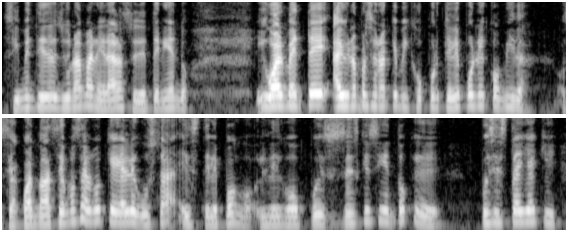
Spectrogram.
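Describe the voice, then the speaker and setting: A woman's voice: mid-range voice, fast. A middle-aged woman with a Mexican accent, talking in a chatty, emphatic way as an interview guest. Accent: Mexican Spanish. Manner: chatty, emphatic, often asks "¿sí me entiendes?". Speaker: interview guest, self-described witch. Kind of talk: casual conversational interview.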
